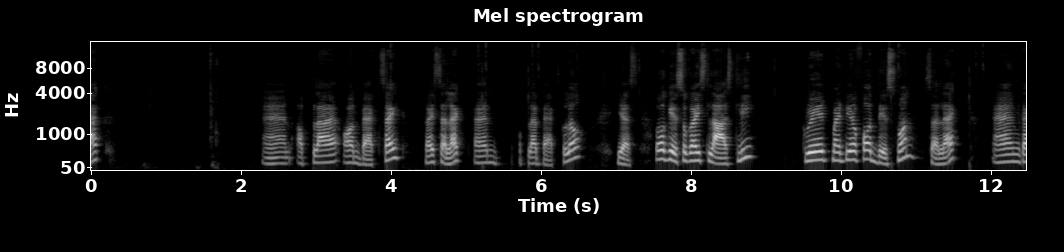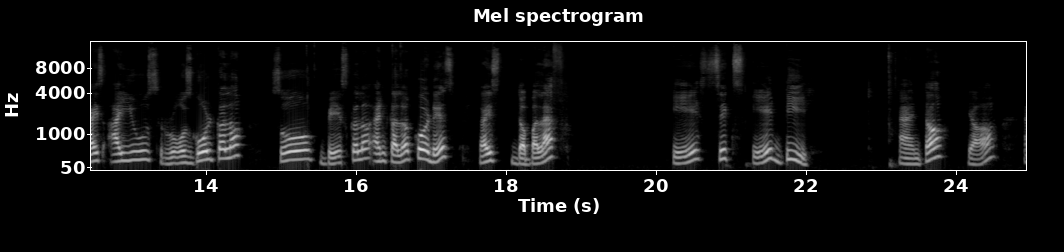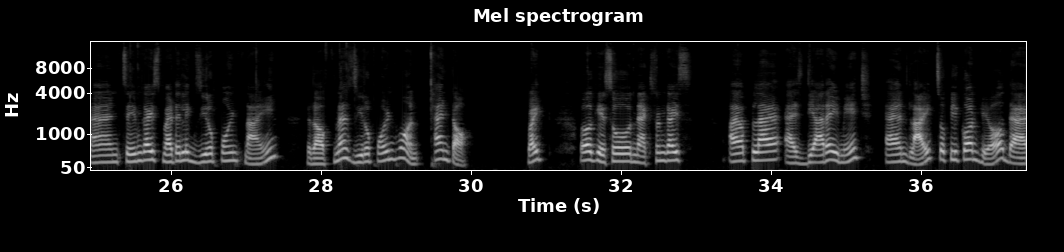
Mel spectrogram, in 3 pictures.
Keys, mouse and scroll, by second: 0.1-1.7 shift+drag, 2.7-3.4 scroll up 1, 3.4-3.9 scroll up 4, 3.9 click, 5.2 click, 6.5 middle click, 7.6-8.1 scroll down 1, 8.1-9.2 middle drag, 8.1-9.2 scroll down 1, 10.0-10.5 scroll up 1, 10.7 click, 11.8 click, 15.4 click, 24.6-25.0 scroll down 2, 25.5-27.2 drag, 28.3-29.6 drag, 30.1-30.8 scroll down 1, 30.8 scroll down 1, 30.8-31.7 middle drag, 31.9 scroll up 2, 32.2 shift+middle click, 33.6-34.6 middle drag.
